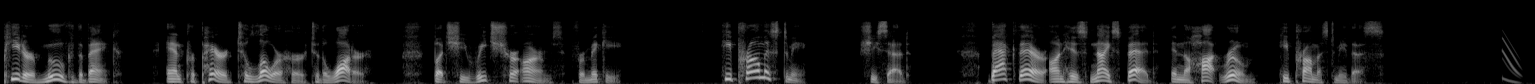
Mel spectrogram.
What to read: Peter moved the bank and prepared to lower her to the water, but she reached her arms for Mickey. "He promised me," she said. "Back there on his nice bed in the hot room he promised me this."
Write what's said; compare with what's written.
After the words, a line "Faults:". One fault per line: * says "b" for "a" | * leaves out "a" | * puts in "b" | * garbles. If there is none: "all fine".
Peter moved the bank and prepared to lower her to the water, but she reached her arms for Mickey. "He promised me," she said. "Back there on his nice bed in the hot room he promised me this."
Faults:
all fine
